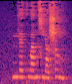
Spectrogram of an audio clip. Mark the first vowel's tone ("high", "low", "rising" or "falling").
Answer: rising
